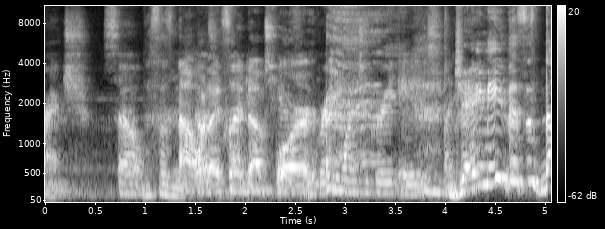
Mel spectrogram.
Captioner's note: chuckles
